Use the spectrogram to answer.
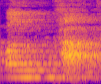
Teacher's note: अम को हम अनुस्वार कहते हैं और इसका उच्चारण नाक से होता है।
